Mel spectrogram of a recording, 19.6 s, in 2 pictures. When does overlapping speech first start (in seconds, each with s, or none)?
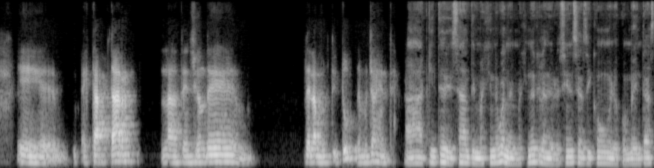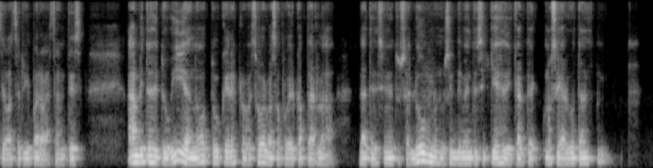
none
